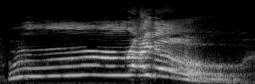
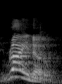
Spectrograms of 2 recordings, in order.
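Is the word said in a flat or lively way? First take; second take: lively; flat. First: The word is said with lively, exaggerated emphasis. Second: The word is said flatly, without much energy. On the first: The speaker calls it right. "you just go rhino. It's stupid, but it works" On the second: The speaker calls it wrong. "instead of saying rhino"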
